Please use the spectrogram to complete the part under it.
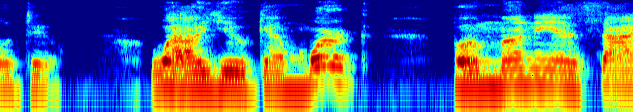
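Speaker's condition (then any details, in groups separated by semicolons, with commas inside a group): Spinocerebellar ataxia; slightly staccato speech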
